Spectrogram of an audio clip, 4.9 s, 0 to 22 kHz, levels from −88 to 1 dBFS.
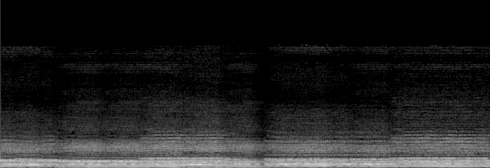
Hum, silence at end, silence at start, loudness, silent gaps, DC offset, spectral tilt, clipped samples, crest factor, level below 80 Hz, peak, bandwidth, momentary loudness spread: none; 0 s; 0 s; -24 LUFS; none; under 0.1%; -6 dB/octave; under 0.1%; 14 dB; -72 dBFS; -10 dBFS; 9.2 kHz; 4 LU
